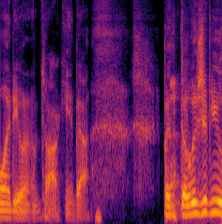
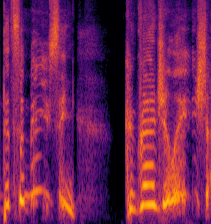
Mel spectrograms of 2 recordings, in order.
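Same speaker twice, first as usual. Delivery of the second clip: excited congratulations; 4 dB louder than usual. Retold or imitated. Friend got Disney internship.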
